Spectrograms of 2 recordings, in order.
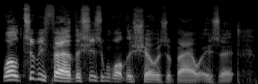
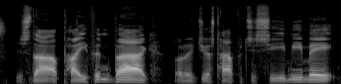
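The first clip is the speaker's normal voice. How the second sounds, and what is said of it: Put-on Scottish accent. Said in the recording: “you're gonna have to do this one in a Scottish accent this time.”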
